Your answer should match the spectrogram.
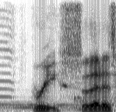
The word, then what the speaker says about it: Gris: I would pronounce it as Gris. So, like, even if we were going the GIF angle, I still wouldn't want to pronounce it the way that other people pronounce it.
